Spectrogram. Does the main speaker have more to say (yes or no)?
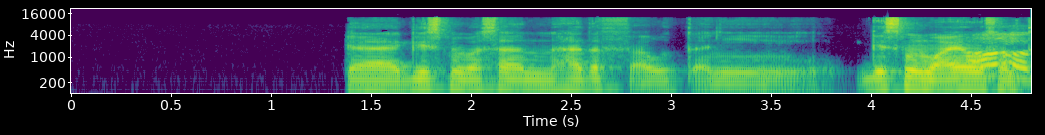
no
